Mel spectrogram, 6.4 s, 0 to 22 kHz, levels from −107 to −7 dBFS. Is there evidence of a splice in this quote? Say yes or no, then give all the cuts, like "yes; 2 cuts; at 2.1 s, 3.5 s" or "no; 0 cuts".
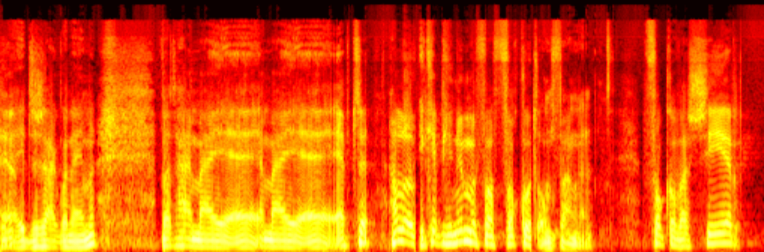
yes; 3 cuts; at 2.2 s, 3.4 s, 4.4 s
